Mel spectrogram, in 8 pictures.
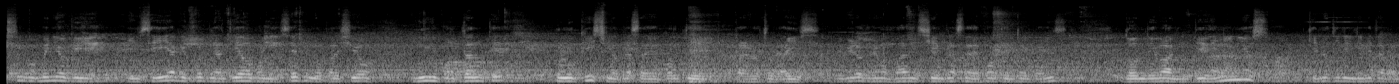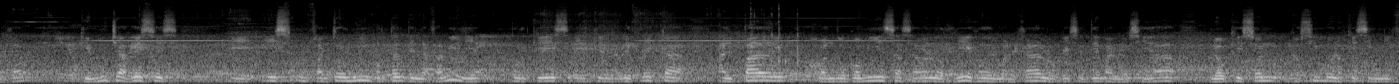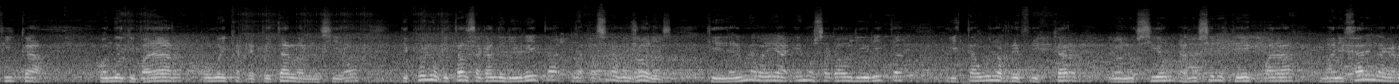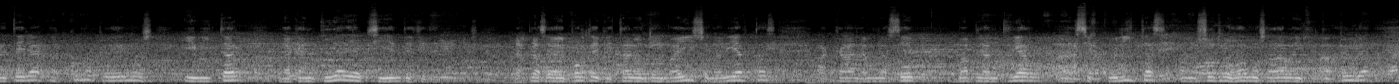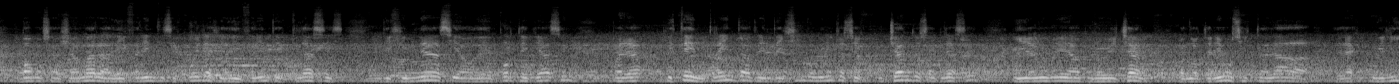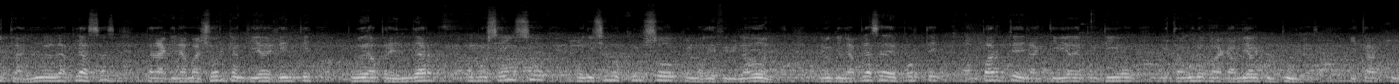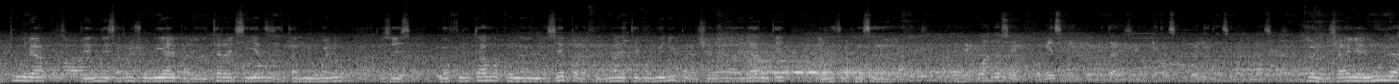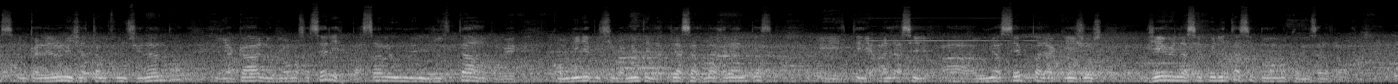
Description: Declaraciones del secretario nacional del Deporte, Sebastián Bauzá
El secretario nacional del Deporte, Sebastián Bauzá, dialogó con Comunicación Presidencial en Torre Ejecutiva, luego de firmar un acuerdo con el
